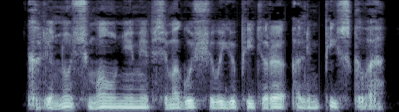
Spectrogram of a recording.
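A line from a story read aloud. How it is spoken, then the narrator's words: Whisper. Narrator (Russian): прошептал он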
